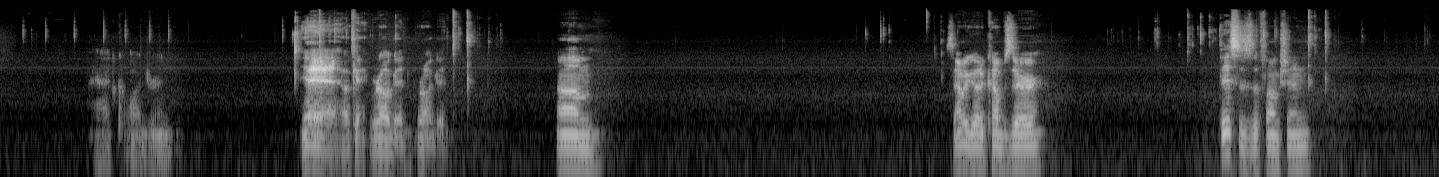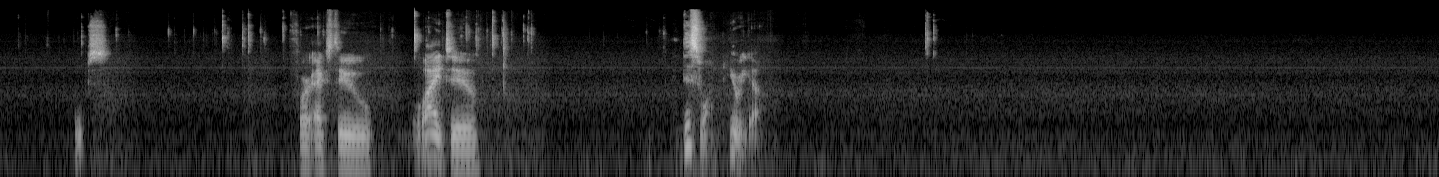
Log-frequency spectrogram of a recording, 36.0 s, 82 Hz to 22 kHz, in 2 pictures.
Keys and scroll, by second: 0.4-1.8 typing, 3.3-4.1 typing, 5.3-6.5 typing, 10.8 super+j, 11.5 super+k, 13.7-26.3 typing.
